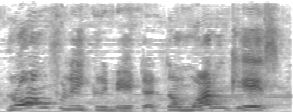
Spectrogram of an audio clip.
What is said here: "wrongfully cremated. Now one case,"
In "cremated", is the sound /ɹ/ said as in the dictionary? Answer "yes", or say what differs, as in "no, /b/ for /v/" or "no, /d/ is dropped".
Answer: yes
